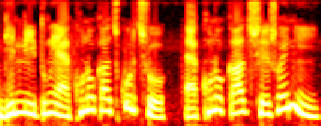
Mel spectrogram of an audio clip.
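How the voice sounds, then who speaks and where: A man's voice: very high voice, quick pace, no room sound. A man voicing a cheerful, sociable young village man in a cartoon story, eager and friendly. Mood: affectionate, reassuring.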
